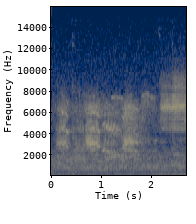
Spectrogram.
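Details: A large wild flock of Red-crowned Parrots, hundreds and maybe a thousand, gathers near its roost at a residential park in Pasadena, California, just before sunset. Harsh, raspy squawks overlap in bursts under a steady low traffic hum.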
